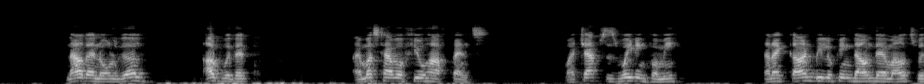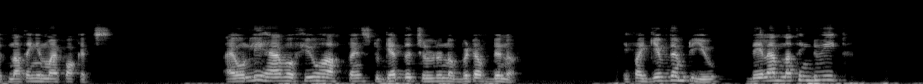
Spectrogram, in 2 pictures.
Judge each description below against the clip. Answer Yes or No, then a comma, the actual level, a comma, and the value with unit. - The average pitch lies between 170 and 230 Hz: No, medium, 150 Hz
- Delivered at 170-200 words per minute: Yes, average, 185 wpm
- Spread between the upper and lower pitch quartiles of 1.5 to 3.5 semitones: Yes, average, 3.0 semitones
